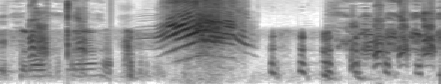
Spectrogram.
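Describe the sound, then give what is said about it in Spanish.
A person lets out one loud, drawn-out imitation of a cat's meow, rising then falling, while reciting the rhyme 'Tingo lilingo, gato rabón' about a tailless cat, between stretches of quick talking. “Ese gato rabón le va a salir Satanás.”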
